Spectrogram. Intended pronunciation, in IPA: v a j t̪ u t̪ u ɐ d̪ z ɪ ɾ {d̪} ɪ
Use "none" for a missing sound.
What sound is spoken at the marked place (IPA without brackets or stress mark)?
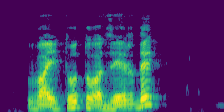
d̪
